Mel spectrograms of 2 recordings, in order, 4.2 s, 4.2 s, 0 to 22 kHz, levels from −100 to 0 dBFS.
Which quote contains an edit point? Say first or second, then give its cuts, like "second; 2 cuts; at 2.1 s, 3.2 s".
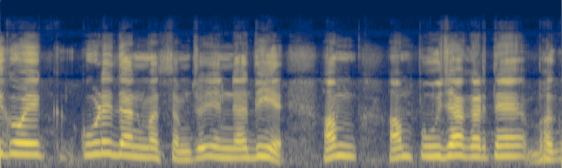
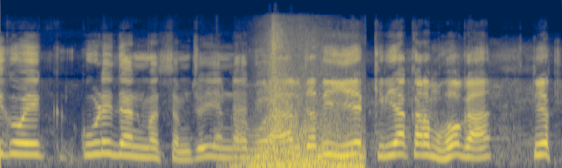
second; 1 cut; at 1.9 s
